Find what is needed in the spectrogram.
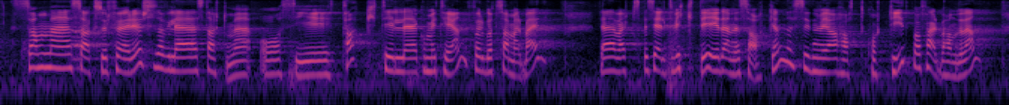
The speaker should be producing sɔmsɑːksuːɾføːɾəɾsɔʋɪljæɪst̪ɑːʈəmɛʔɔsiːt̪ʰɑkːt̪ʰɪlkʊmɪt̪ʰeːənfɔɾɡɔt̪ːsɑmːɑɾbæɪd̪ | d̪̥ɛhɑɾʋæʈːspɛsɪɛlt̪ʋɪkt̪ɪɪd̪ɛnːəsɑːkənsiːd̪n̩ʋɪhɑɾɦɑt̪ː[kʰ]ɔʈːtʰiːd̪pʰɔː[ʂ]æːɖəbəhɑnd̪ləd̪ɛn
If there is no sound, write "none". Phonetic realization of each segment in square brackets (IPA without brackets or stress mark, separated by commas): kʰ, f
